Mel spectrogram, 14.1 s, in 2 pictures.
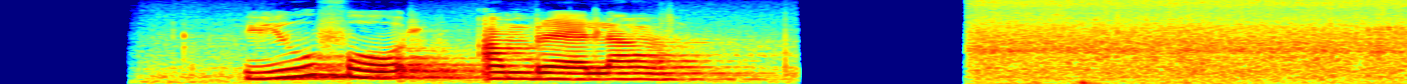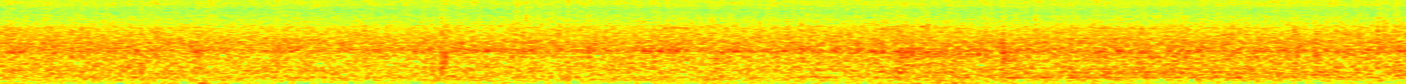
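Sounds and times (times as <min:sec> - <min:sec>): rain on umbrella canopy: 0:04.8 - 0:14.0.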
